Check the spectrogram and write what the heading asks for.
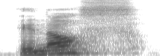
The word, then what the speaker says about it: enough: Then we have: "enough", "rough", and "tough", with the "uff" sound.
